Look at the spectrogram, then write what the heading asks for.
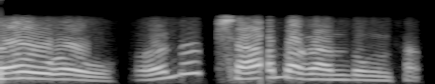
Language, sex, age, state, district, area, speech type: Bodo, male, 45-60, Assam, Baksa, rural, conversation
